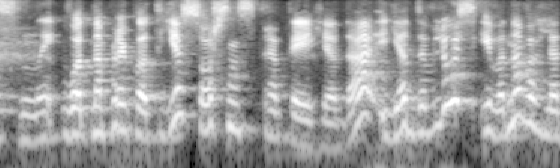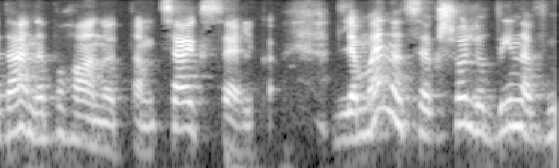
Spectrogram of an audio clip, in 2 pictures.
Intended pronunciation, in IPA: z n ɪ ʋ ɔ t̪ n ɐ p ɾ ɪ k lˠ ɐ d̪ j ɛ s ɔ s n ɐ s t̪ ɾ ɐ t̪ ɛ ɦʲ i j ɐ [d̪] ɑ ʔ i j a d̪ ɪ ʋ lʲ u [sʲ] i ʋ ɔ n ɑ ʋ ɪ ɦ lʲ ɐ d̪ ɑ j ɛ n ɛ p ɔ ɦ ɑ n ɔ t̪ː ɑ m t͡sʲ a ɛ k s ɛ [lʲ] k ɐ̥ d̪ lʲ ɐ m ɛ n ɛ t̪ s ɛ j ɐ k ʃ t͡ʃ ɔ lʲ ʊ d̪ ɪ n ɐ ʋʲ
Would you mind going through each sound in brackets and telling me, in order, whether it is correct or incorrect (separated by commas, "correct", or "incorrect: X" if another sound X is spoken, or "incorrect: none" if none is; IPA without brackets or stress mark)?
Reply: correct, correct, correct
